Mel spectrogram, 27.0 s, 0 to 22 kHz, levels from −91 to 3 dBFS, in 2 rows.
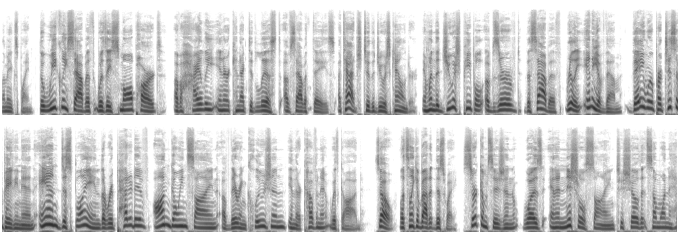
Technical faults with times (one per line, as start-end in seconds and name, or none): none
